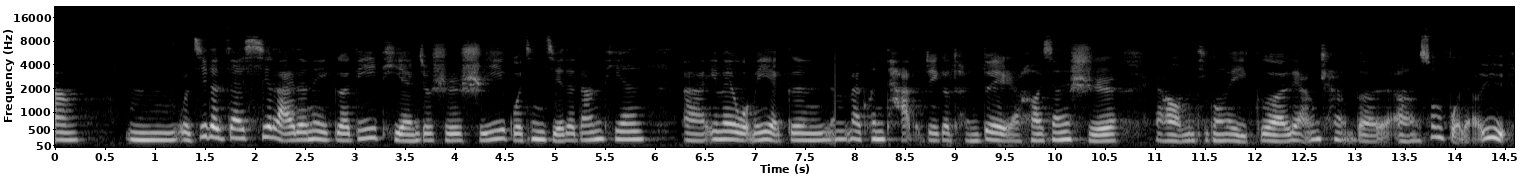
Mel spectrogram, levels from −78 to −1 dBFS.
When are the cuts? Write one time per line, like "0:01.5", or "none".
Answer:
0:10.9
